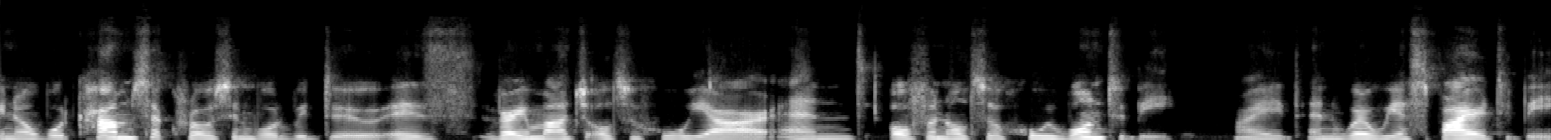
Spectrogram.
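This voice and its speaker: A woman's bright, sharp tone at medium pitch. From Greece. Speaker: product management executive. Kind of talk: webinar interview.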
